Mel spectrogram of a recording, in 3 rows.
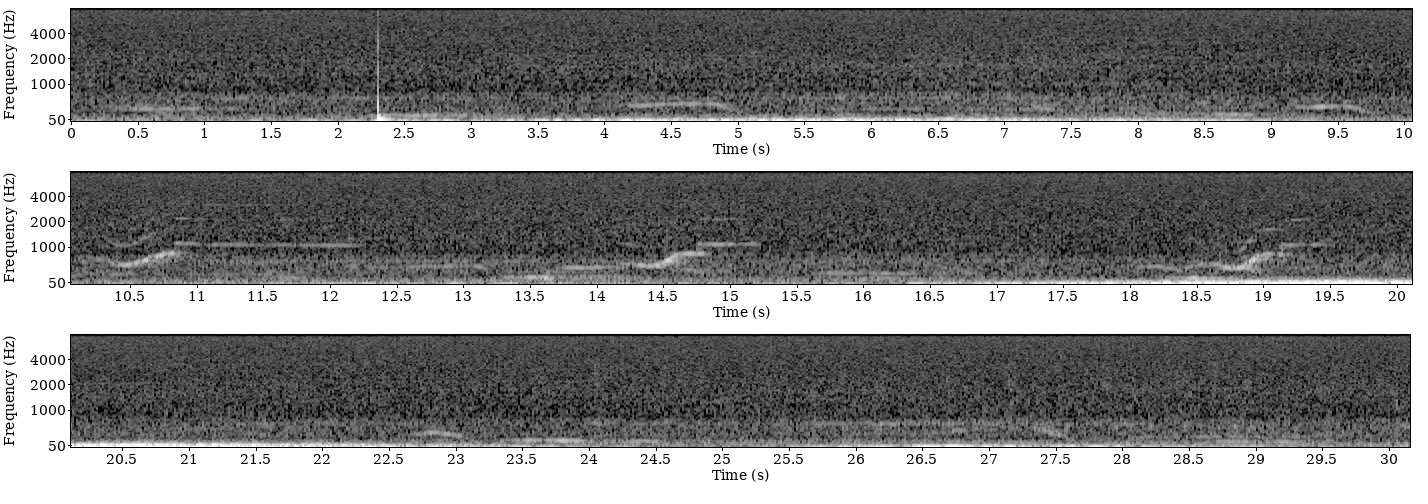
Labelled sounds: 10.3	11.5	humpback whale, 0.80 to 1.3 kHz
11.9	12.2	humpback whale, 0.99 to 1.1 kHz
14.5	15.1	humpback whale, 0.80 to 1.2 kHz
18.9	19.2	humpback whale, 0.80 to 0.86 kHz

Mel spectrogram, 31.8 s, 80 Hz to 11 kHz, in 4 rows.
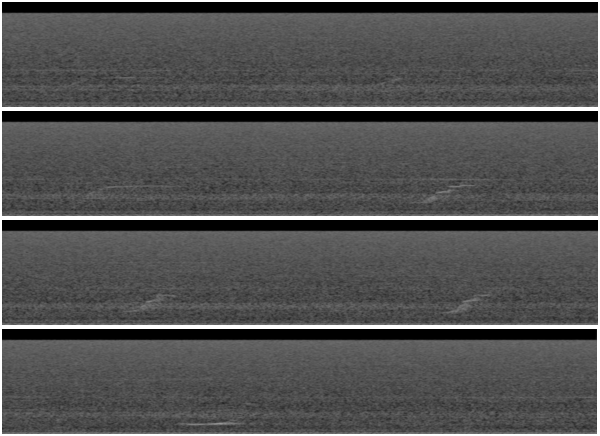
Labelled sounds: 1.5	1.8	humpback whale, 0.93 to 1.1 kHz
9.3	9.6	humpback whale, 0.93 to 1.0 kHz
13.7	14.3	humpback whale, 0.80 to 1.1 kHz
17.8	18.2	humpback whale, 0.80 to 1.1 kHz
22.0	22.4	humpback whale, 0.80 to 1.2 kHz

